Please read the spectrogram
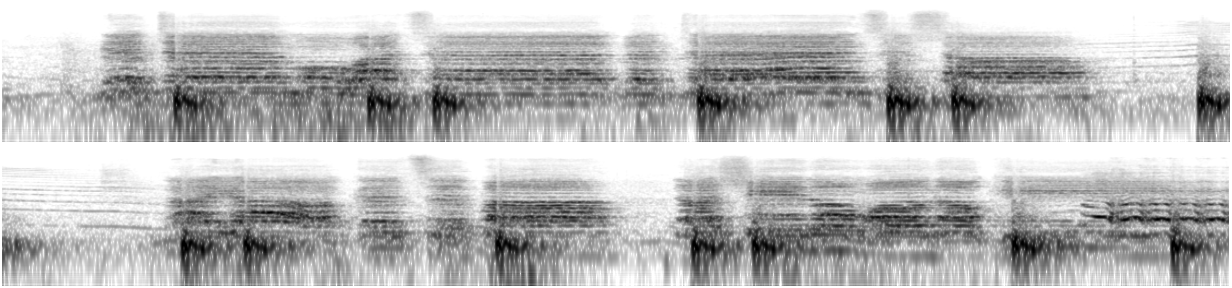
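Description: A choir singing as background music, voices in phrases with short breaks between them.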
